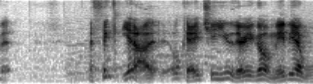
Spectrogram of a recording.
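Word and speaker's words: Chi-Yu: I think, yeah, okay, Chi Yu, there you go.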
